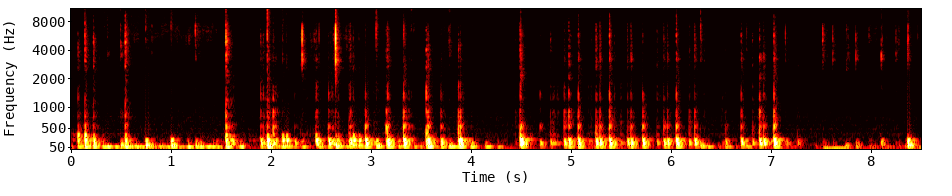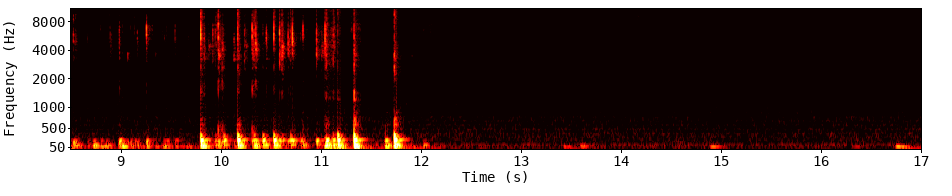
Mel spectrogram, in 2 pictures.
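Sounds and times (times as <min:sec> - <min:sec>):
fingertips tapping on paper: 0:00.0 - 0:12.2.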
